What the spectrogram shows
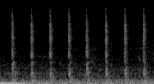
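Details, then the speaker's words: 2001 Mercedes-Benz C240 (possibly C320), 135,000 miles, at idle: sharp, even clicks about five per second from the dashboard that come and go, unaffected by engine speed; a damaged blend door is suspected. "Let's take her for a little spin, even though she's click, click, click, click, click, click, click."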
